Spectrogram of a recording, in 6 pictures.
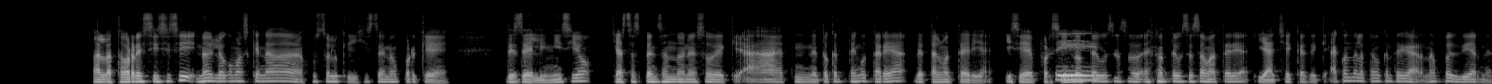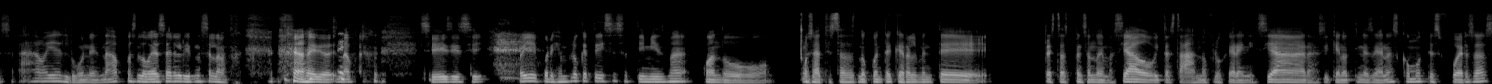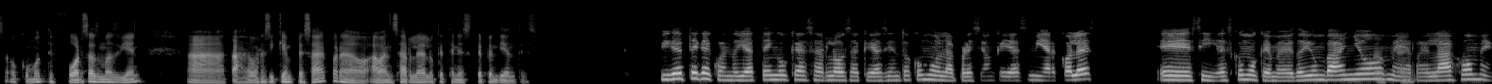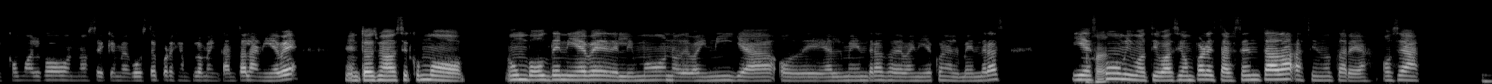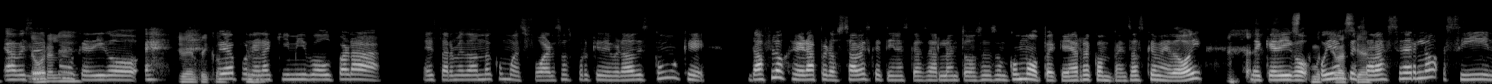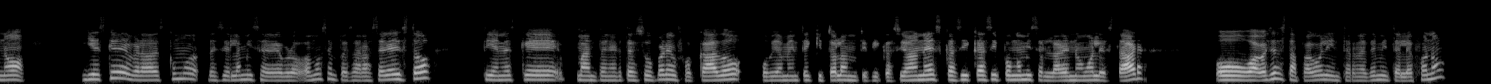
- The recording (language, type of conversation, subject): Spanish, podcast, ¿Cómo evitas procrastinar cuando tienes que producir?
- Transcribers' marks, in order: giggle; laughing while speaking: "lo voy a hacer el viernes en la a mediodi no"; chuckle; tapping; "fuerzas" said as "forzas"; other background noise; laugh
